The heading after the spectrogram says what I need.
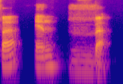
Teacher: Labial dental, when you use lower lip and upper teeth, we have two labial dental fricatives, f and v.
